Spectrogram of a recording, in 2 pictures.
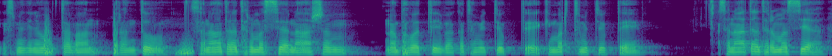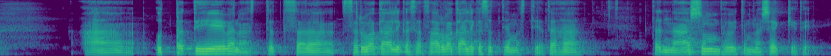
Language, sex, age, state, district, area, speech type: Sanskrit, male, 30-45, Karnataka, Uttara Kannada, rural, spontaneous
